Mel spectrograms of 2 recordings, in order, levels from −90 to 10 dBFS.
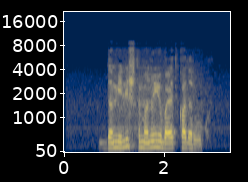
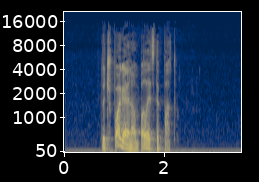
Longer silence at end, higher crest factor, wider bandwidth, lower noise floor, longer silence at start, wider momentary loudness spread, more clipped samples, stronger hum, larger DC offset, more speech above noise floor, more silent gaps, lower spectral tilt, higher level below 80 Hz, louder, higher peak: second, 0.6 s vs 1.4 s; about the same, 16 dB vs 18 dB; second, 8 kHz vs 15 kHz; first, -63 dBFS vs -47 dBFS; about the same, 0.75 s vs 0.75 s; second, 8 LU vs 16 LU; neither; neither; neither; first, 49 dB vs 32 dB; neither; about the same, -6 dB/octave vs -5 dB/octave; second, -64 dBFS vs -40 dBFS; about the same, -14 LUFS vs -16 LUFS; about the same, 0 dBFS vs -2 dBFS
